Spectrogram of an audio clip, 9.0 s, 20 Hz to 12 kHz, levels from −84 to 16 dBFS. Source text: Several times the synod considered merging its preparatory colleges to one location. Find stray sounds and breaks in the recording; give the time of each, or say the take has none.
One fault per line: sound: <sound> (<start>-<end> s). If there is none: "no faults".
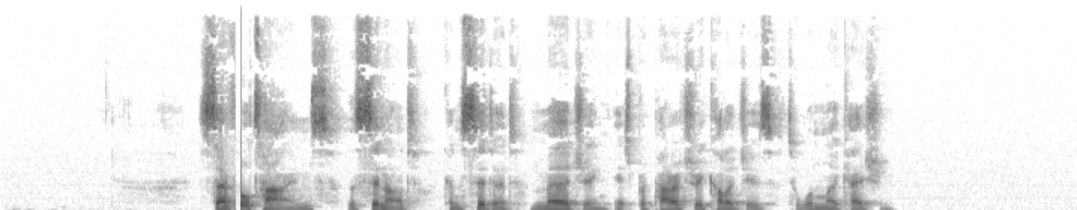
sound: dropout (1.9-2.0 s)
